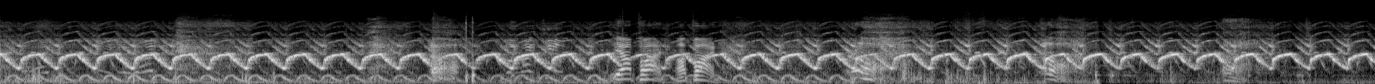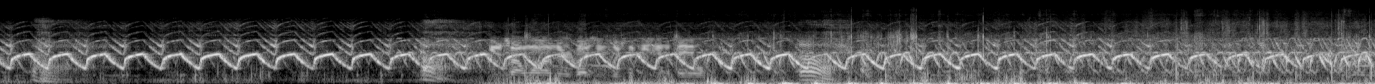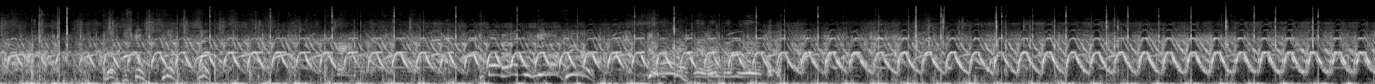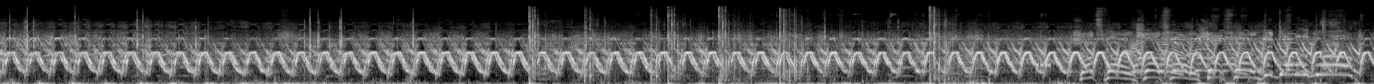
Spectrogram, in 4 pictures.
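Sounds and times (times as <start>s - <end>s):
police siren yelping: 0.0s - 54.9s
low rumble with ticks: 18.6s - 45.6s.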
